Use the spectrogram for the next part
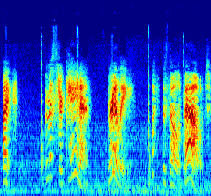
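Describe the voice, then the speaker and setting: An actress playing an eager young studio production assistant in a 1950s radio play, heard through a telephone filter. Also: female voice, sits high, sing-song, unhurried. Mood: hesitant. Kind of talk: old-time radio play acting. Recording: thin, noisy telephone line.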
